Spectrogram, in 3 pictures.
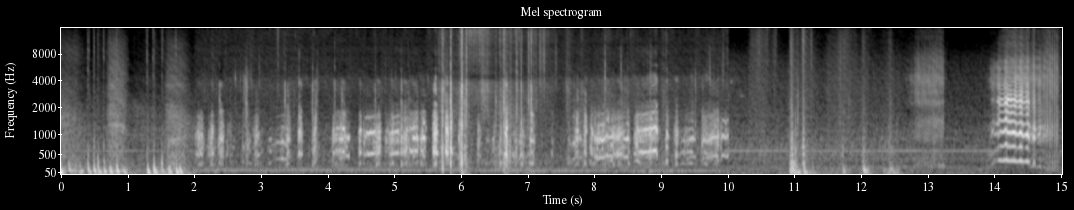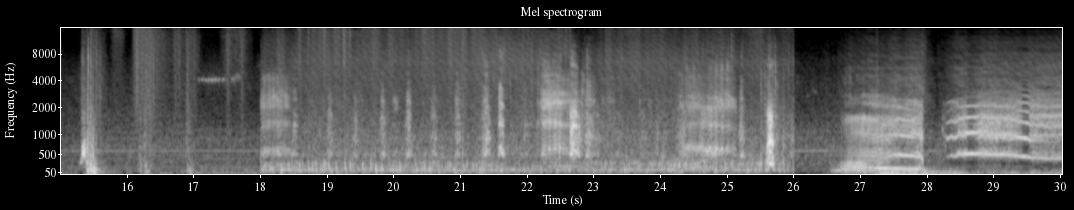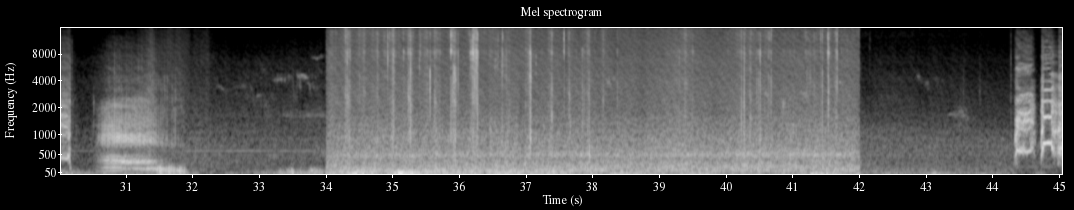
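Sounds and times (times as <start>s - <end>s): farm animals calling: 1.9s - 10.6s, 13.9s - 15.0s, 16.7s - 32.0s
steady hiss: 10.2s - 30.6s, 34.0s - 44.3s.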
